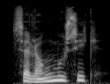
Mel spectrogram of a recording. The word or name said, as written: salonmusik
